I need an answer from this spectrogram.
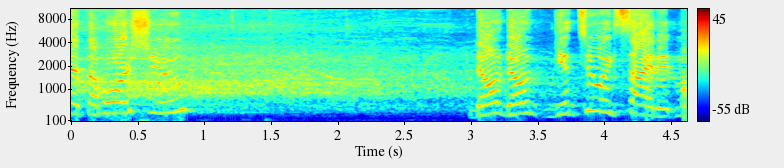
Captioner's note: cheers and applause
